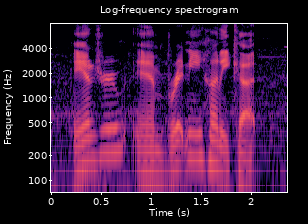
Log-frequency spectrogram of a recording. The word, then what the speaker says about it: Honeycutt: It's Andrew and Brittany Honeycutt. I think that's the proper pronunciation. Yep. Hunnicutt.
